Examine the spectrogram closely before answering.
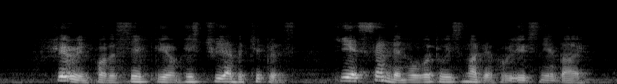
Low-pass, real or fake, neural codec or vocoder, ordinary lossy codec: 7.2 kHz; fake; codec, 24 kHz, 1 kbps, SNAC; MP3, 32 kbps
